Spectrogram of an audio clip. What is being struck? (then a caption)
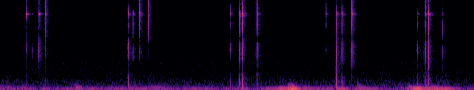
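Small amber glass bottle. A small amber glass eucalyptus oil bottle with a paper label and a white plastic cap is held in the hands and tapped and scratched with long acrylic nails. It produces five short clusters of sharp, bright clicks that die away almost instantly, separated by quiet stretches with a soft low rumble.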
